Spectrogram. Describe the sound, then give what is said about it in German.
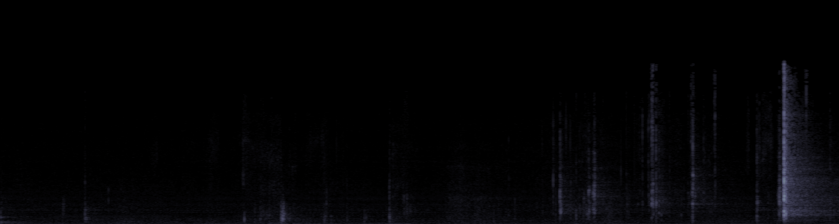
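Faint scratching and light tapping of a pen writing by hand on paper. The short strokes are sparse at first and grow busier toward the end, with one longer scrape. “Also ich schreibe jetzt hier”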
